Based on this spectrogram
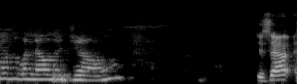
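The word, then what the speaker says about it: Wynona: My name is Winona Jones. Is that, how do you spell that? Is that with an R? No, W-Y-N-O-N-A, like Winona. Oh, Winona.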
